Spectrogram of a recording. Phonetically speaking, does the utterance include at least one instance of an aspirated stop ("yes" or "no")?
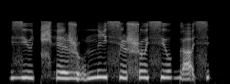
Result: yes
